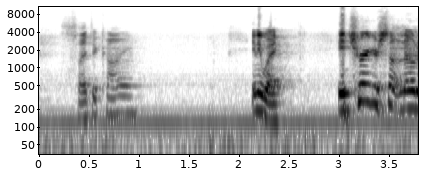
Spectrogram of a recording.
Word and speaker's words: cytokine: it Rachel yes how do you say this cytokine cytokine anyway it triggers something known as a cytokine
